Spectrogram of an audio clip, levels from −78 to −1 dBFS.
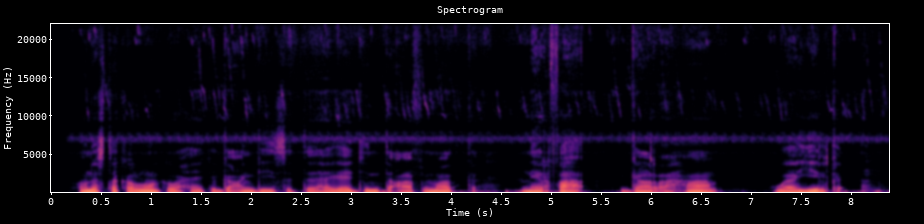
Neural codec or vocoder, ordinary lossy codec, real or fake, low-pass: none; none; real; none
